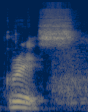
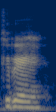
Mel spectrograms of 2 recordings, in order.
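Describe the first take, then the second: First: The final S is pronounced. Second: The final S is silent. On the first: The speaker calls it wrong. "not Grès. Shouldn't pronounce the S" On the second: The speaker calls it right. "It should be Grès"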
